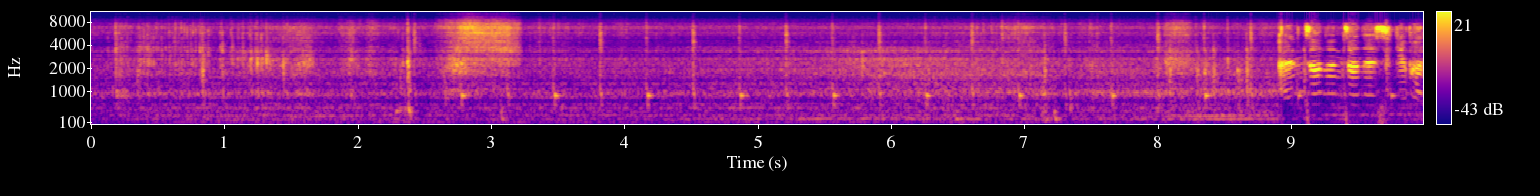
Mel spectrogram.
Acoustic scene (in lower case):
car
